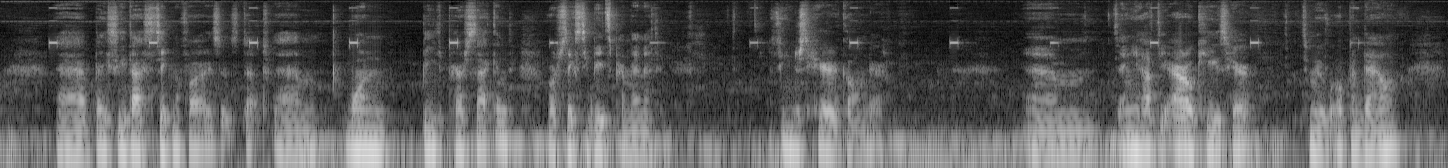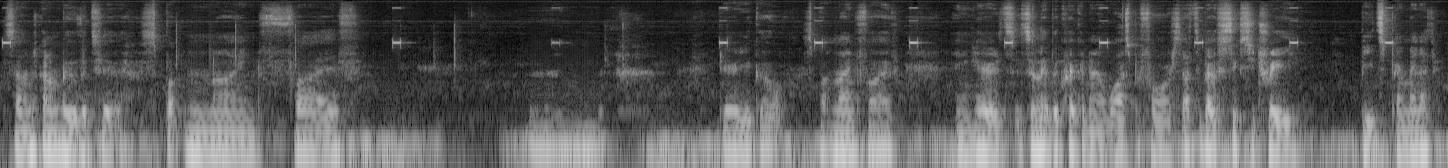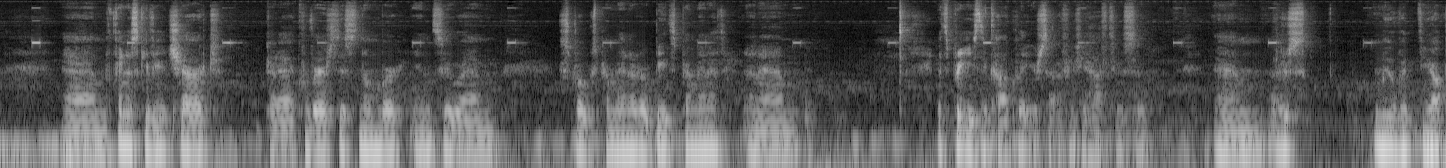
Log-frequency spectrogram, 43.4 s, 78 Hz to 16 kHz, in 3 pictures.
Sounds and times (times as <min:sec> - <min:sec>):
Speech: 0:00.6 - 0:06.7, 0:07.7 - 0:08.9, 0:10.2 - 0:18.1, 0:19.8 - 0:20.6, 0:21.7 - 0:29.0, 0:29.6 - 0:34.0, 0:34.6 - 0:37.1, 0:38.3 - 0:40.5, 0:41.1 - 0:42.1, 0:42.7 - 0:43.4.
